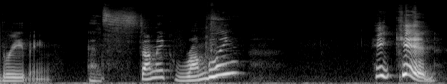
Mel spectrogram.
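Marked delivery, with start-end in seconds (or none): 3.7-4.4 growled. Acted. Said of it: "Gabe growled".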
